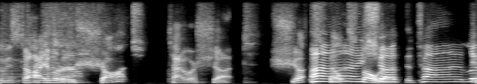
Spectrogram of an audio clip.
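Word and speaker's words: Shough: Yeah, Tyler Shot is probably who he's talking. Tyler Shot. Tyler Shut. Shut the Tyler. It's spelled weird.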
